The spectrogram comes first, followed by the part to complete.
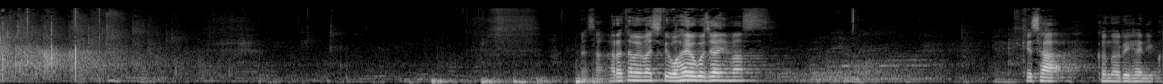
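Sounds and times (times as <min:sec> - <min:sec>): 
audience at a church worship service applauding: 0:00.0 - 0:02.0
speech: 0:05.8 - 0:07.6, 0:10.3 - 0:11.6.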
